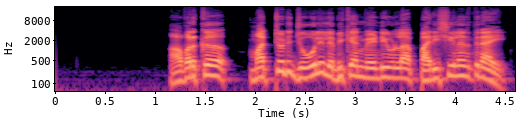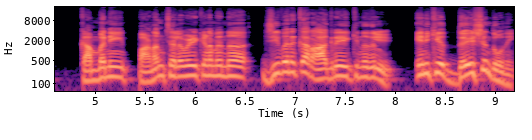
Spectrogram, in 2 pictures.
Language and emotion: Malayalam, angry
